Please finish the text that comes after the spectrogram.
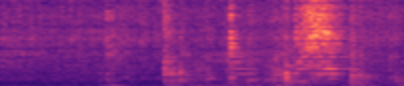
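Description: Chicken curry masala sizzles and is stirred in a pan, soft frying crackle with a few short scraping stirs over about two seconds.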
